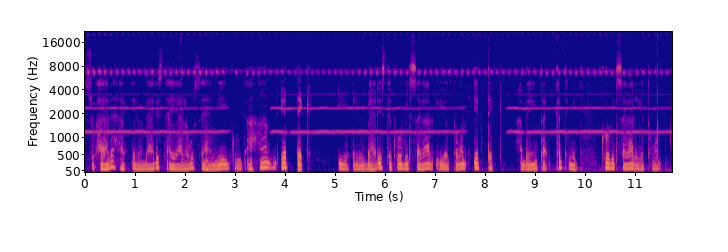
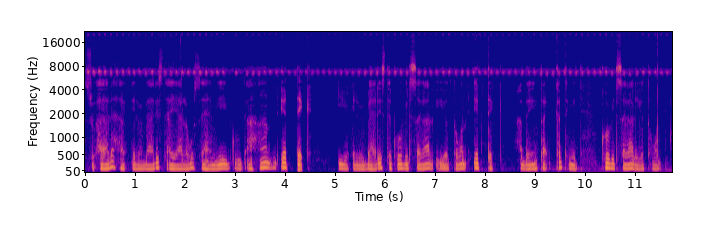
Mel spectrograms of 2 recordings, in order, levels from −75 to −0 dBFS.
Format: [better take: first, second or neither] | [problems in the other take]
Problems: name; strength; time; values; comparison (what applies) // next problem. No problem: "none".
second | background sound (Wind instrument, woodwind instrument); 17 dB below the speech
